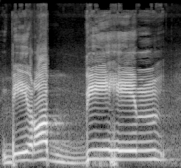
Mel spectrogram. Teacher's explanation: را کو با کے ساتھ ملایا، با کو سخت کیا تشدید کی وجہ سے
